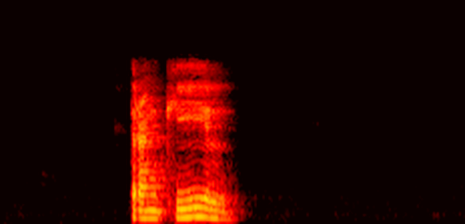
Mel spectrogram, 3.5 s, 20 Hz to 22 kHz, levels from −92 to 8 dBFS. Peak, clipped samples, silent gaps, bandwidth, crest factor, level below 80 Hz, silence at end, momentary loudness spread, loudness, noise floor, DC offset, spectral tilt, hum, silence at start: -10 dBFS; under 0.1%; none; 7.8 kHz; 24 dB; -74 dBFS; 1.75 s; 13 LU; -29 LUFS; -86 dBFS; under 0.1%; -6 dB/octave; none; 0.95 s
